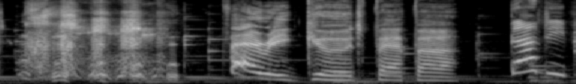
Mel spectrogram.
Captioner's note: all laugh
